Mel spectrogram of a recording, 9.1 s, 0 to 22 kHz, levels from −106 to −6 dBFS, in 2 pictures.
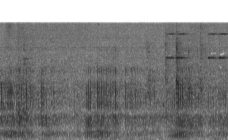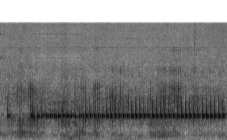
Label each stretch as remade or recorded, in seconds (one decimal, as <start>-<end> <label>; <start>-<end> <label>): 0.0-5.2 recorded; 5.2-6.2 remade; 6.2-9.1 recorded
